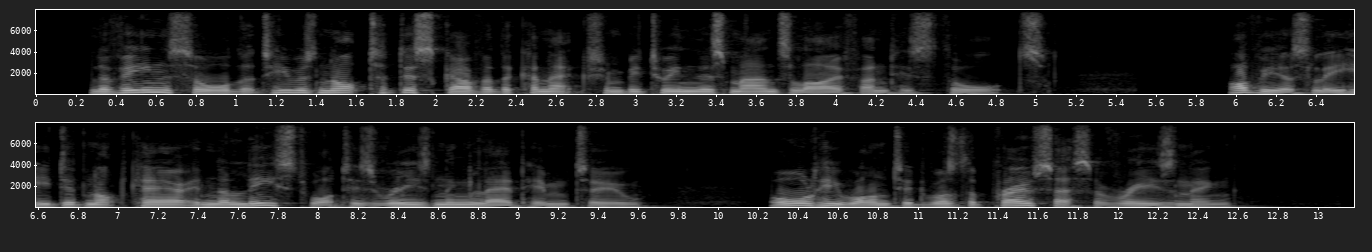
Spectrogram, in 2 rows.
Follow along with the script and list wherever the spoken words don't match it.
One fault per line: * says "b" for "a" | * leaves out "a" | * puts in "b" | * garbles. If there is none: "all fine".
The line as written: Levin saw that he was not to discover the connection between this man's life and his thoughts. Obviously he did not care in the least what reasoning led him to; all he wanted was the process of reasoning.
* puts in "his"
